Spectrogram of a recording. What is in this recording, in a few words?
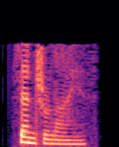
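"centralize", English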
